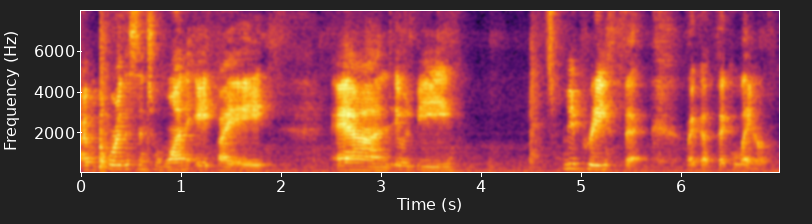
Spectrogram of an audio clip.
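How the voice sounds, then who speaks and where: Against noticeable background noise and audible room echo, a woman speaks at a fairly slow pace with long, frequent pauses. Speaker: home baking channel host. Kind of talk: cooking tutorial. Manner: casual, filler-heavy.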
